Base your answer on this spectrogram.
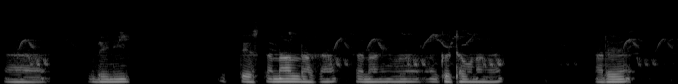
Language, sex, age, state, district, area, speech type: Bodo, male, 18-30, Assam, Udalguri, rural, spontaneous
